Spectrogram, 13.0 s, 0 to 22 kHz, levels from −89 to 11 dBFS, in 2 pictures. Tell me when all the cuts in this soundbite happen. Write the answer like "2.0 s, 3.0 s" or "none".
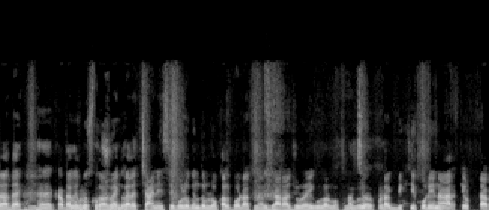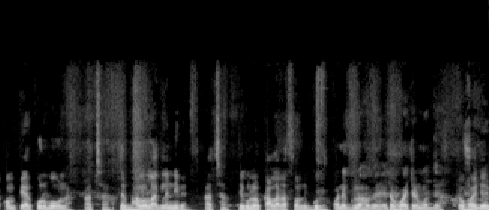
none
